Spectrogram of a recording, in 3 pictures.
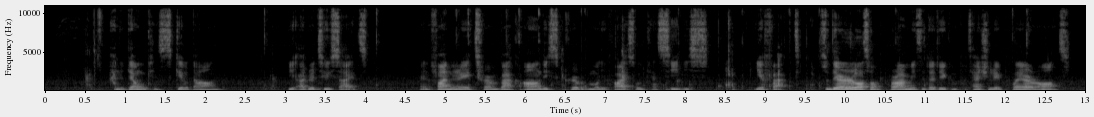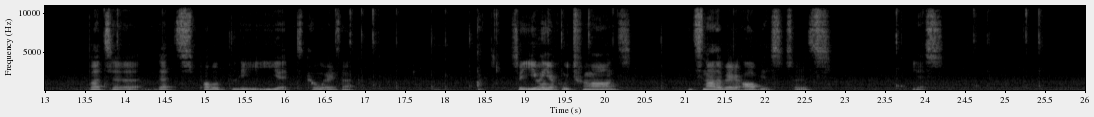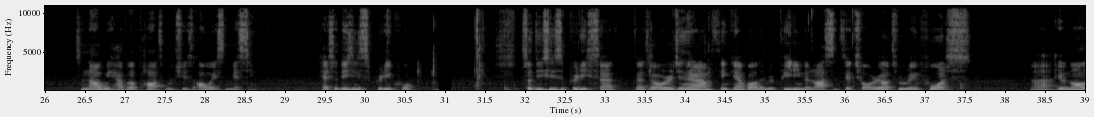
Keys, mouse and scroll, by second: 4.0 click, 5.1 click, 5.8 click, 6.1 click, 6.7-12.0 shift+middle drag, 12.0 click, 14.4-16.6 middle drag, 16.6 click, 16.9 click, 17.3-19.3 middle drag, 19.3 click, 19.6 click, 20.0-22.3 middle drag, 22.3-28.3 drag, 30.1 click, 30.9 ctrl+alt+shift+q, 32.6-35.1 middle drag, 35.1 click, 35.5-38.5 drag.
